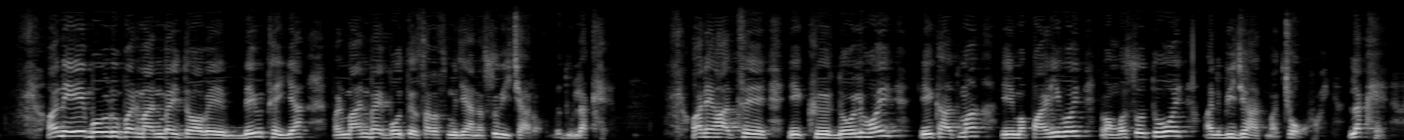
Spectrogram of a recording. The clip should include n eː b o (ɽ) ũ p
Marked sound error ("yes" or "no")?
no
